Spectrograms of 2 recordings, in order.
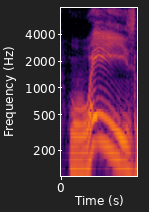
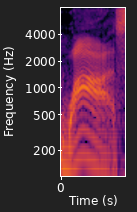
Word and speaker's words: Waze: it one more thing it's pronounced why ways okay waze not wise thank you very much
